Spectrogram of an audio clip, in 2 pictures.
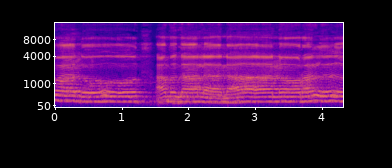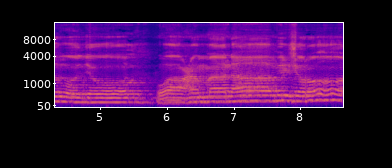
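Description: Voices chanting Arabic Mawlid verses in long, drawn-out melodic lines, with two short breaks for breath, about a second and a half in and near six seconds.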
